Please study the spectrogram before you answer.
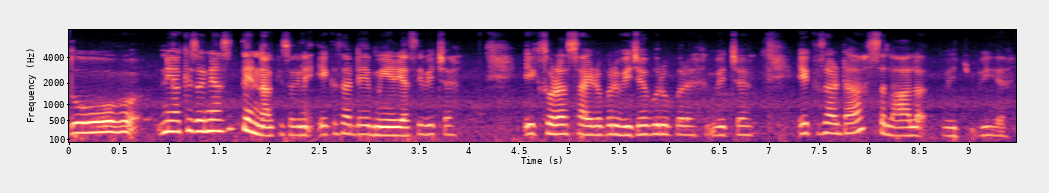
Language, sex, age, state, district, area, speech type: Dogri, female, 18-30, Jammu and Kashmir, Reasi, urban, spontaneous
